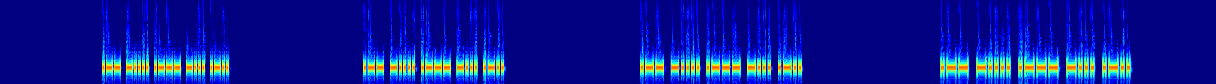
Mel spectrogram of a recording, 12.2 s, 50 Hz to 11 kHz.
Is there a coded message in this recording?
Yes: Morse code from 1.0 to 11.3 s, heard as a keyed tone, about 50 wpm, 700 Hz. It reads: W6JBL W6JBL W6JBL W6JBL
